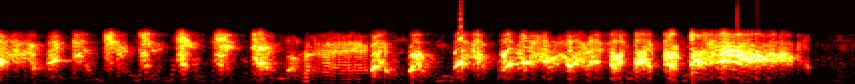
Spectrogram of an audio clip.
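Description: A Chihuahua yaps in rapid, high, sharp barks, several each second, with a brief buzzy growl midway.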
